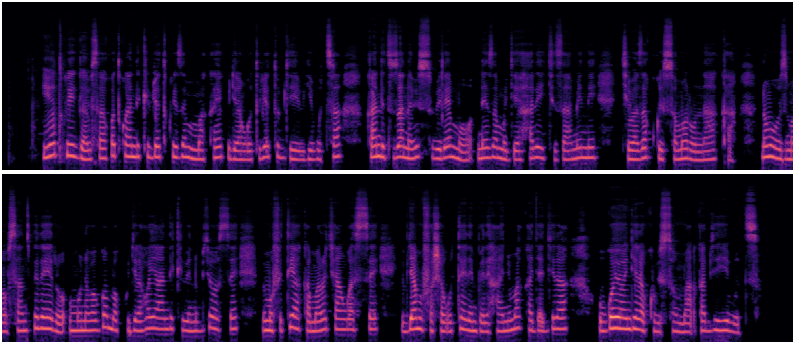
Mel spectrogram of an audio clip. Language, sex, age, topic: Kinyarwanda, female, 25-35, education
